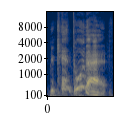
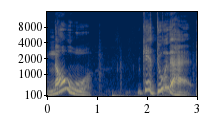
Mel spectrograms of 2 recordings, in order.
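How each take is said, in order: First: Put-on higher, whinier pouting kid. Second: Mock whiny little kid; kid pouting. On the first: Fan pouting like a kid over the trade. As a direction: whine it like a small child. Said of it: "a little kid pouting". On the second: Fan imitating a pouting little kid at the draft. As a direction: pout it like a child. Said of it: "I feel like a little kid pouting".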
